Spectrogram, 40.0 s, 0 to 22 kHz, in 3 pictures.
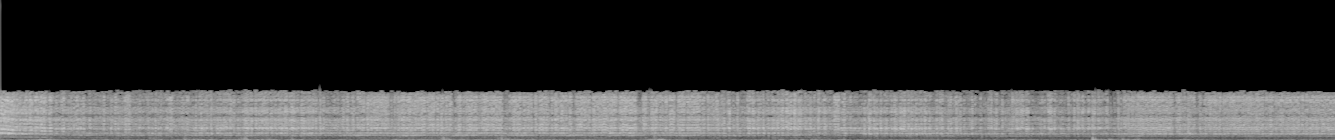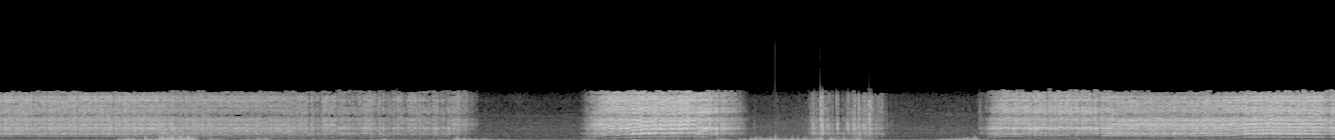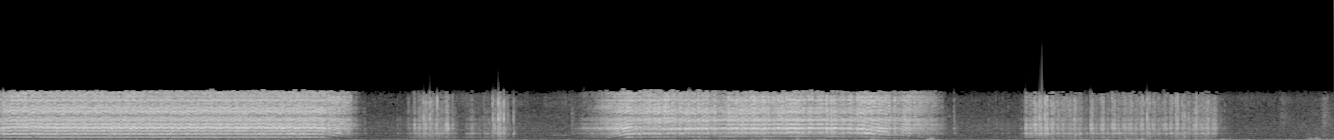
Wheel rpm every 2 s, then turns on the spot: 130, 110, 100, 100, 100, 90, 90, 80, 60, 40, 40, 30, 100, 130, 120, 40, 80, 150, 30, 20.
20-22 30-32 36-40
